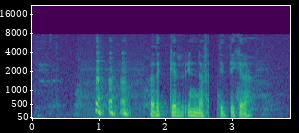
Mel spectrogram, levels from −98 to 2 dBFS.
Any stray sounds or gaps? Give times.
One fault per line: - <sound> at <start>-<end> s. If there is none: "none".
- laugh at 0.9-1.5 s
- dropout at 2.7-2.8 s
